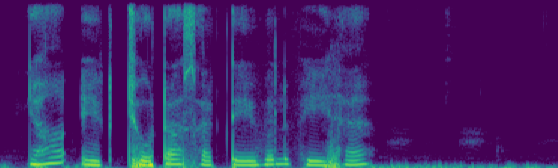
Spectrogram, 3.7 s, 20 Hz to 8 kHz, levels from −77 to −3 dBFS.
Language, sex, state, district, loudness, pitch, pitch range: Hindi, female, Himachal Pradesh, Shimla, -20 LUFS, 195 Hz, 180-220 Hz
